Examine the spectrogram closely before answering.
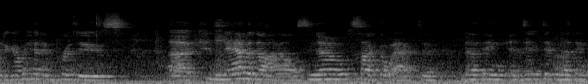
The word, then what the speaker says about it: cannabidiols: But you can now purchase cannabidiols, and I have Spell that.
